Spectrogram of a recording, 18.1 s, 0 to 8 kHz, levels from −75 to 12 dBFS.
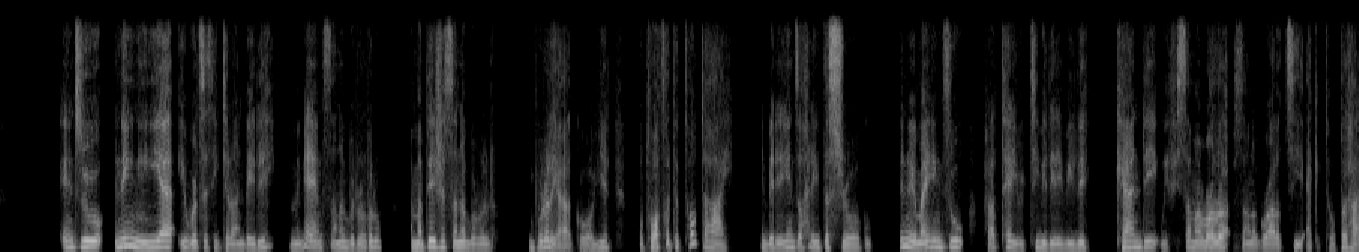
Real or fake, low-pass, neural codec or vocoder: fake; 7.2 kHz; codec, 16 kHz in and 24 kHz out, 0.4 kbps, LongCat-Audio-Codec, fine tuned four codebook decoder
